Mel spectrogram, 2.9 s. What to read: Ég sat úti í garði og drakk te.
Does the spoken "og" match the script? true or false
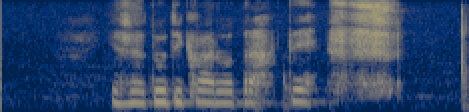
true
